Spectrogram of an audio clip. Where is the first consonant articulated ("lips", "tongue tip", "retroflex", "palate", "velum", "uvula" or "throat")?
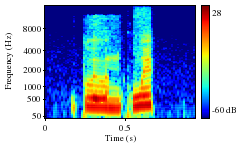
lips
